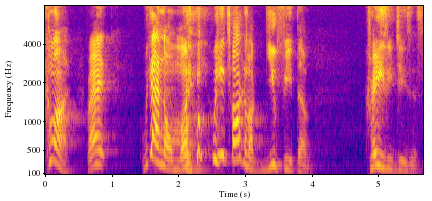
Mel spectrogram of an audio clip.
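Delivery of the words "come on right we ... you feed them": snarky, sarcastic retort with swooping pitch, acted. Retelling the disciples' answer to Jesus: imitating sarcastic disciples. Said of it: "So they're being sarcastic, like".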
